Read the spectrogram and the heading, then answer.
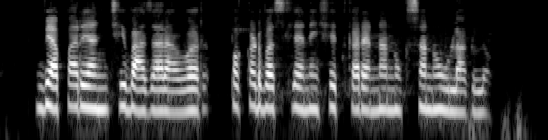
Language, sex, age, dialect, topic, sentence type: Marathi, female, 18-24, Northern Konkan, agriculture, statement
